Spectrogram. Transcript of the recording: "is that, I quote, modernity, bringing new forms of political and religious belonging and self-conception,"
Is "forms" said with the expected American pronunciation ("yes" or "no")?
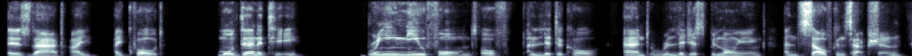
yes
